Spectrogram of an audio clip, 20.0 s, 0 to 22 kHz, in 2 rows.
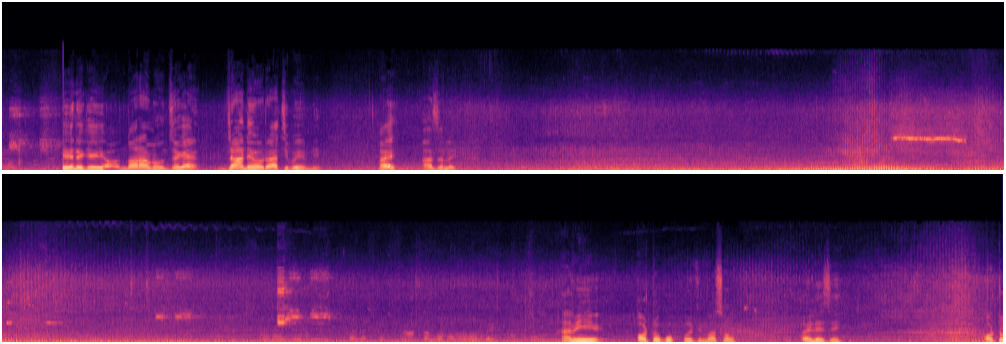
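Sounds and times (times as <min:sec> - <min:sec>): street traffic: 0:00.0 - 0:20.0
vehicle engine passing by: 0:04.5 - 0:11.4, 0:16.9 - 0:20.0.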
